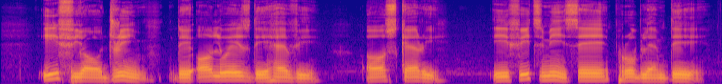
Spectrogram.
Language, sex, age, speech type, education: Nigerian Pidgin, male, 15-29, spontaneous, tertiary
